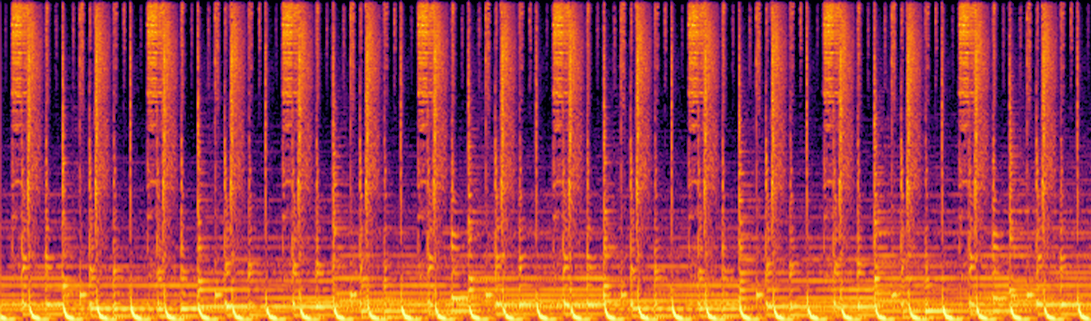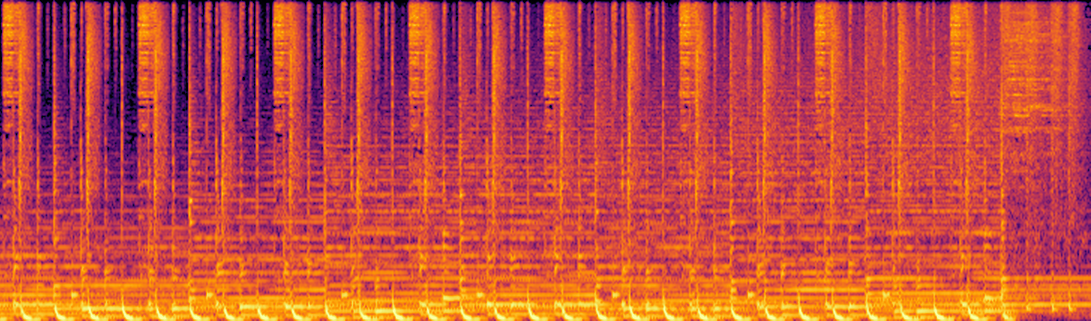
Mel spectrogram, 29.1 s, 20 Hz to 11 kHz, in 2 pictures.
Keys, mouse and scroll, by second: 0.1 click, 0.7-2.7 middle drag, 2.7-3.7 scroll up 2, 4.6 click, 6.4 click, 8.0 click, 8.6 click, 10.4 click, 11.9 click, 12.9 click, 14.8 click, 15.6 click, 16.3 click, 16.9-18.0 middle drag, 18.7 click, 19.2 click, 20.6 1, 21.9-24.3 drag, 24.9-27.7 middle drag, 25.6 click, 27.7-29.1 middle drag.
